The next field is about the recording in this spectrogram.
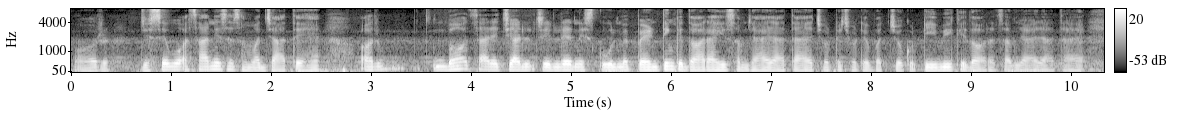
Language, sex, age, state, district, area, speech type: Hindi, male, 18-30, Uttar Pradesh, Ghazipur, urban, spontaneous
